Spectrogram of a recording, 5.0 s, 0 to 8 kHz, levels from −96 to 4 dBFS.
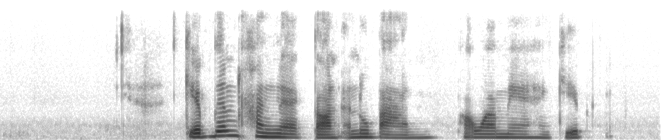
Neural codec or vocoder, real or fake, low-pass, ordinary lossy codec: codec, 16 kHz, 8 kbps, FunCodec, trained on Chinese and English, 25 frames a second; fake; 7.2 kHz; none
